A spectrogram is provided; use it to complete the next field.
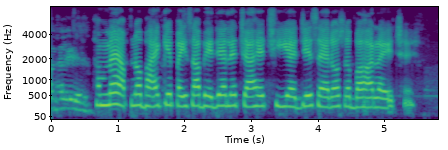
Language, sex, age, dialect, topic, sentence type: Maithili, female, 36-40, Angika, banking, statement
